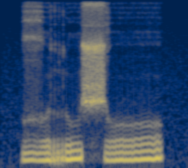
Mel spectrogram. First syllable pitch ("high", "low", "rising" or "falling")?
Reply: low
